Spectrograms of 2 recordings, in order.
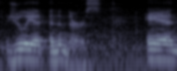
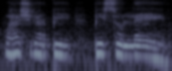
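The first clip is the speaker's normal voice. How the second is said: whiny Juliet; 9 semitones higher, 3 dB quieter than usual. Retold or imitated. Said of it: "But she's like".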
